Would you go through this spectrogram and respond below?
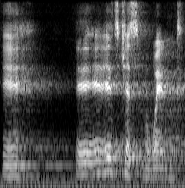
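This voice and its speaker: Man voicing a frightened young mare, pitched up. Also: slow, echoey room, big-room sound, slight background noise, close to an everyday voice. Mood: nervous, stammering. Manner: stammering, fearful. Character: frightened young female pony, brave but anxious, self-reassuring. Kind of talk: horror storybook reading.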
